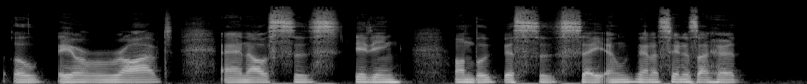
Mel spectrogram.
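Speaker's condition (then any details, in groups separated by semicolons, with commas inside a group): Stutter; stutter since childhood, smooth speech therapy at Box Hill Speech Pathology Clinic from age 14 or 15, two years; prolonged sounds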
